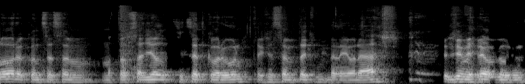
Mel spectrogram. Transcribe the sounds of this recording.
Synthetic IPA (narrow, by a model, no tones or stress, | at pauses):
lodoko̞nt͡sɛsɛmnat̪ofsaɟɪlt̪r̥ɪt͡sɛt̪ko̞ɾunt̪aɡʒɛsɛmt̪ɛcmɪlɪo̞naːr̝̥ʒɛvɪɦɾawdoɡun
